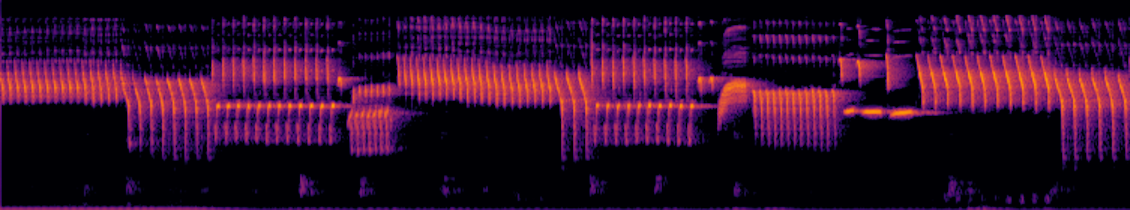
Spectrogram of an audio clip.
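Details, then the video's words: Domestic yellow canary singing a varied, somewhat quiet sequence of buzzy rattling rolls at changing pitches, with brief whistled notes between tours. "Muhteşem Kanarya Sesi: Sarı Kanarya'nın Efsanevi Ötüşü"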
